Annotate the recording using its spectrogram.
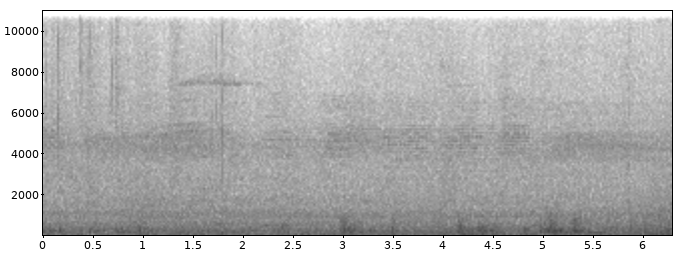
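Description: Steady low background noise of a room full of people, with a few soft knocks about three, four and five seconds in.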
